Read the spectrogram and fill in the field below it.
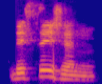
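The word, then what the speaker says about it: decision: নাই ভিশন ভিশন ডিসিশন ডিসিশন সন না ডিসিশন ডিসিশন ডিসিশন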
